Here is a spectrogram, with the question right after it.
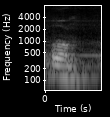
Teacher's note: जिस वर्ण के उच्चारण में 3 मात्रा का या बहुत ज्यादा समय लगे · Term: पलुत स्वर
